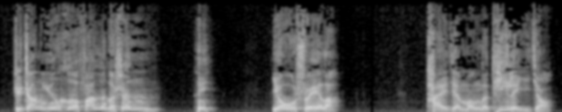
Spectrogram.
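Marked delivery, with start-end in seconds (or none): none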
